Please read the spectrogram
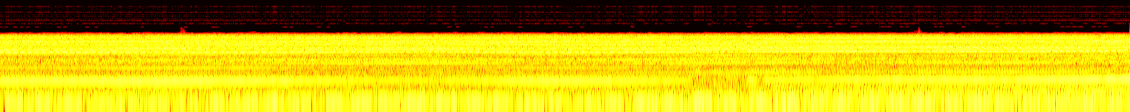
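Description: Superbike engine heard through an onboard camera, held at steady high revs through a long corner. Its pitch rises slowly near the end as the throttle is opened.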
